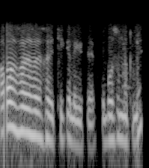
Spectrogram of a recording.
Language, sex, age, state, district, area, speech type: Assamese, male, 18-30, Assam, Nalbari, rural, conversation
